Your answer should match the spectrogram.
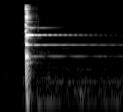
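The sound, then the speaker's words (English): A single bright clink of glasses touching in a toast, with a clear ringing tone that lingers and slowly fades over about a second. No voices accompany it. “So, cheers to that. Yes, cheers.”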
